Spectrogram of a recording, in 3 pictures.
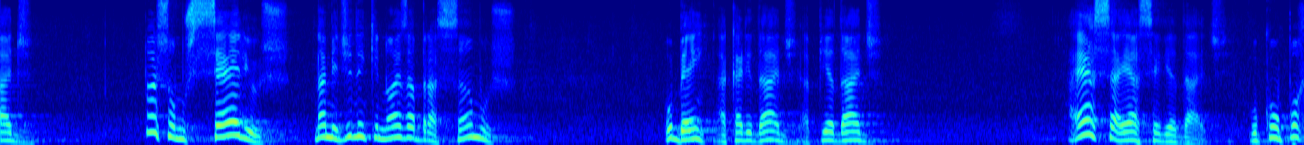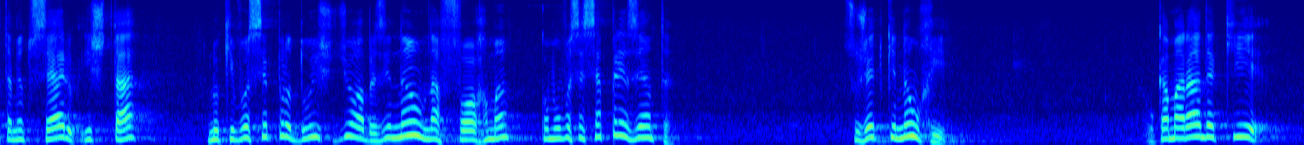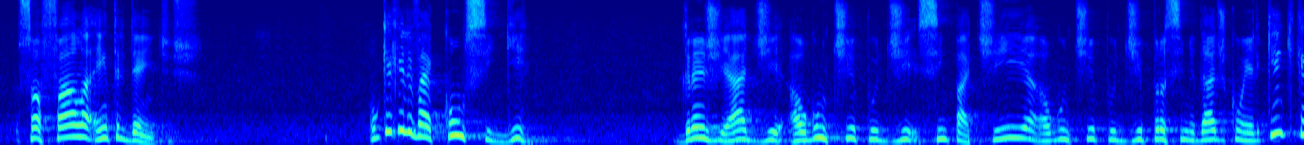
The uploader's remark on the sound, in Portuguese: Palestra ao Vivo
